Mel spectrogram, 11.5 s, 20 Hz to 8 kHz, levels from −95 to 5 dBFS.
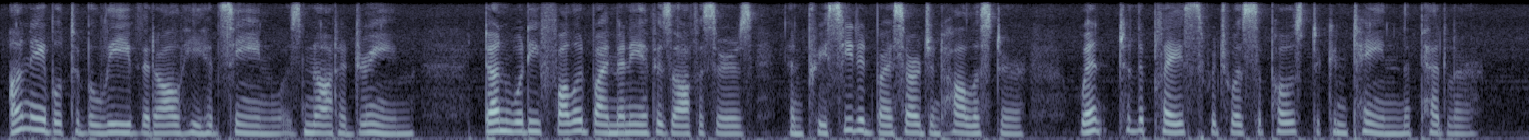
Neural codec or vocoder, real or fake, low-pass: none; real; 7.2 kHz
